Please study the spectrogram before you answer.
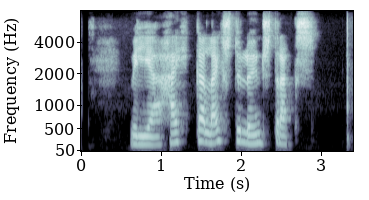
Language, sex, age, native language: Icelandic, female, 30-39, Icelandic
